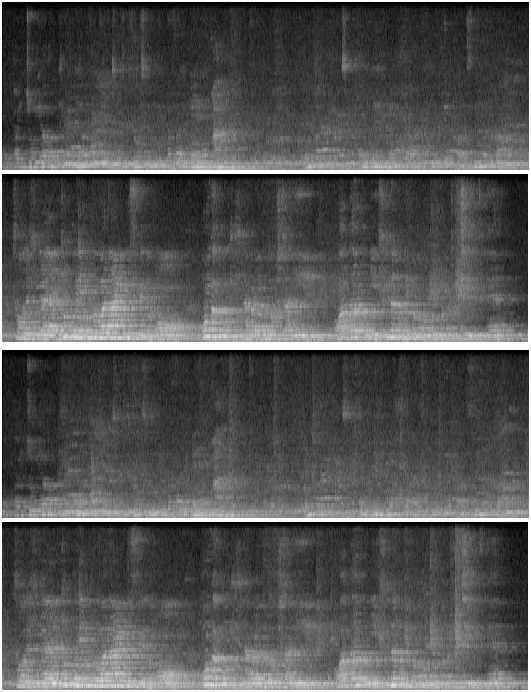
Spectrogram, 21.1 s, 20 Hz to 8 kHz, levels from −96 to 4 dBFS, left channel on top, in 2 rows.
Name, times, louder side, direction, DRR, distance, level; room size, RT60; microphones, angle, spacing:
voice 1, 0.2-4.2 6.0-10.2 14.1-14.7, equal, 85° left, -1 dB, 2.4 m, -32 dB
sound 1, 1.1-19.9, equal, 55° right, 2.1 m, -35 dB
voice 2, 3.8-4.5 10.8-14.0 14.5-16.8 17.2-20.4, right 1 dB, 60° left, -8 dB, 3.6 m, -21 dB
12.0 x 11.5 x 5.6 m, 2.1 s
head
